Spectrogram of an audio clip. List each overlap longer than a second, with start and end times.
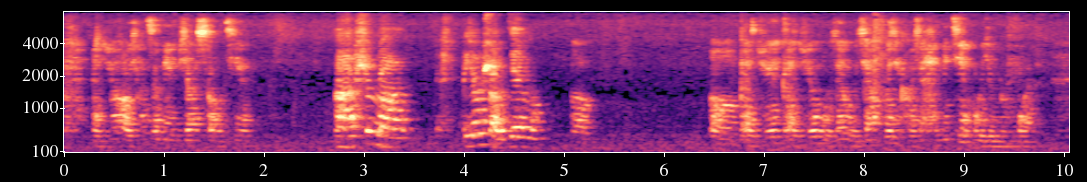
none

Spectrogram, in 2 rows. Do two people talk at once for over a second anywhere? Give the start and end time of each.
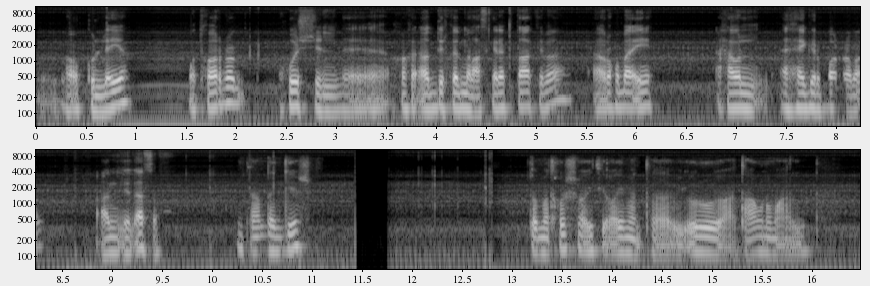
none

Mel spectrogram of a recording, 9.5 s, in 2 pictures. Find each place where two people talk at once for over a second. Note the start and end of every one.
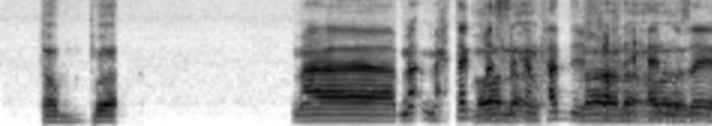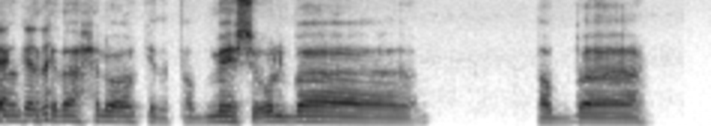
3.1-5.0

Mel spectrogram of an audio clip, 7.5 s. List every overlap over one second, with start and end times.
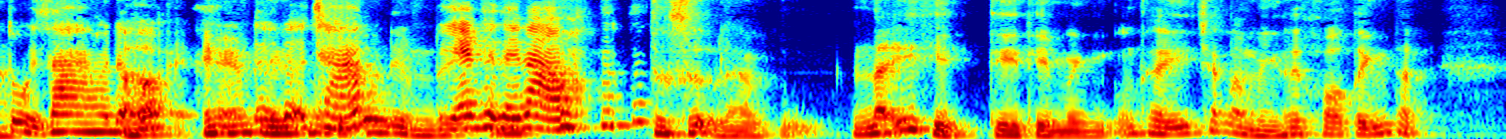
1.3-2.7

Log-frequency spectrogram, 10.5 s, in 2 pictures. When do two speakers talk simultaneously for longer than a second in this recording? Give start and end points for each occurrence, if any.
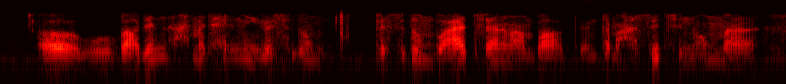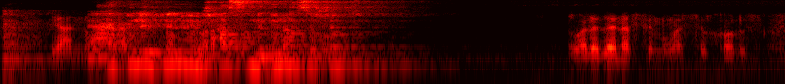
5.8-7.5

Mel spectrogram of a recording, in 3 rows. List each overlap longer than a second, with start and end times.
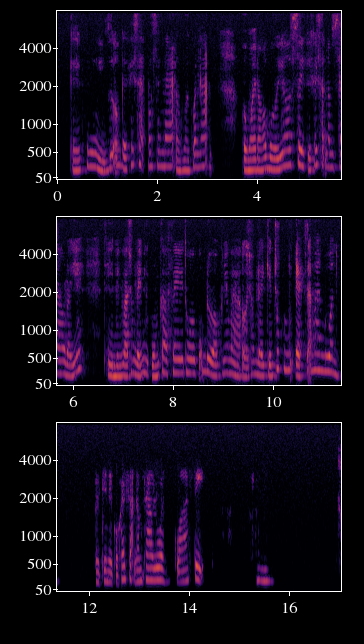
none

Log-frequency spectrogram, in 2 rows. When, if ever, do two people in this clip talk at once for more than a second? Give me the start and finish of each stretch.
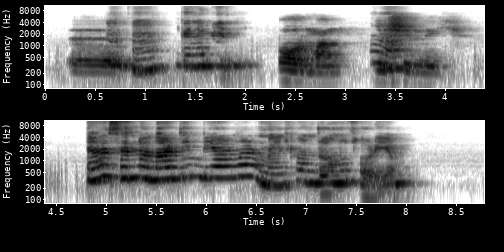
none

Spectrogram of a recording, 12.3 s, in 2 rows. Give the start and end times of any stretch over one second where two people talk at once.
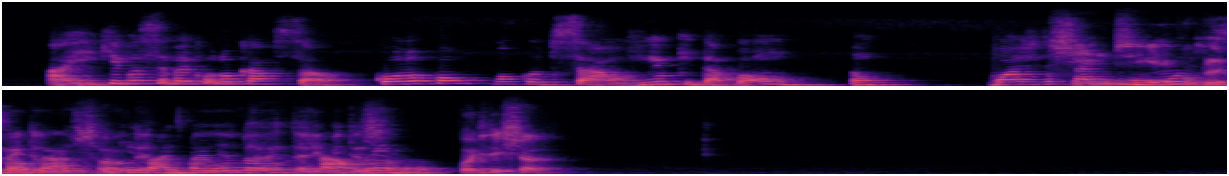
5.3-8.2

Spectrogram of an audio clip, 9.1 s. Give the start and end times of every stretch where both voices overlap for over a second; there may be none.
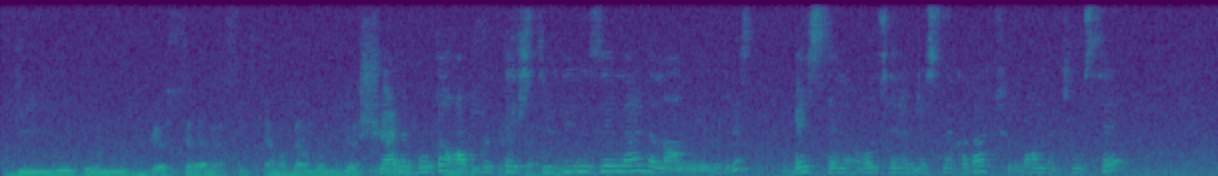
2.8-4.2

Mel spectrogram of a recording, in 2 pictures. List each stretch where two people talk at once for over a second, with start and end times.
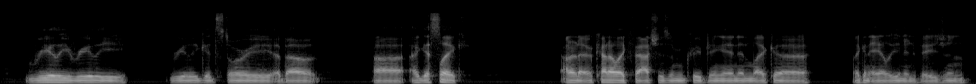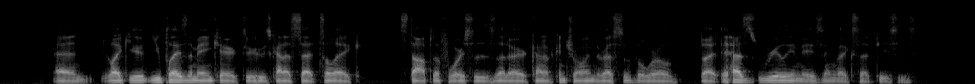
none

